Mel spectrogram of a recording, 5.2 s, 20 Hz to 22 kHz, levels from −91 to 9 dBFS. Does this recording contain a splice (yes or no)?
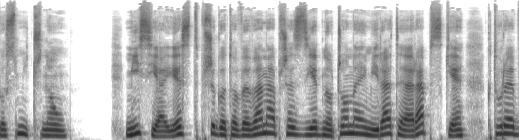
yes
